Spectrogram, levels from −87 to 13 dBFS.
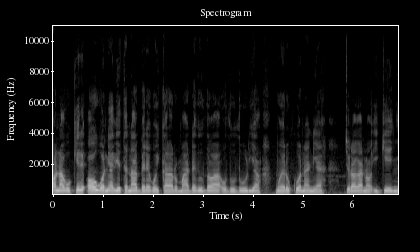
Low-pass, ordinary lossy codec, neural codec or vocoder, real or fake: none; none; none; real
